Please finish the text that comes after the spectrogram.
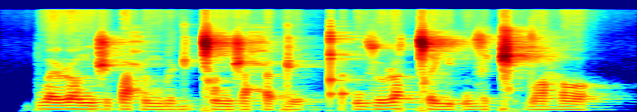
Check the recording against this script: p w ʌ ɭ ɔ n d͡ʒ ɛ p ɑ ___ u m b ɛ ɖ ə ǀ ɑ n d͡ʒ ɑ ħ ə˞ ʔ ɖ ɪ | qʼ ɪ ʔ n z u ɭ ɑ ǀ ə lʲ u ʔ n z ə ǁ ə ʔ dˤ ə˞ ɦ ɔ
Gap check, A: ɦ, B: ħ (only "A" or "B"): B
